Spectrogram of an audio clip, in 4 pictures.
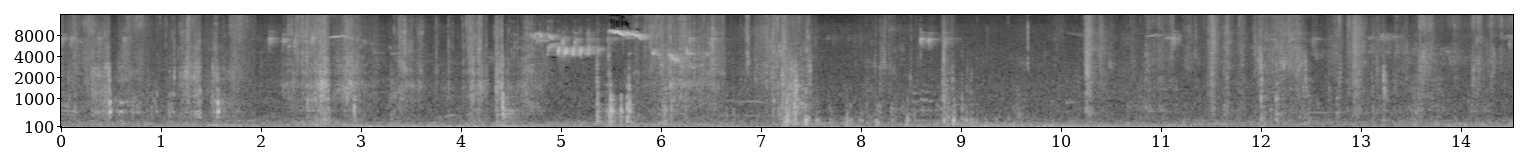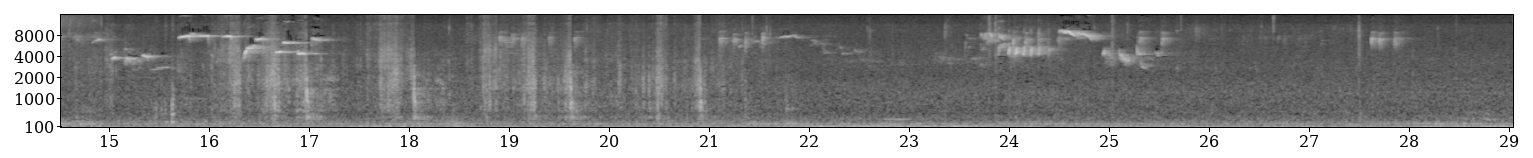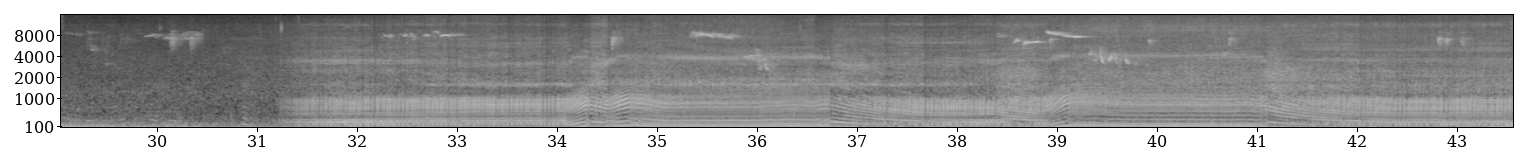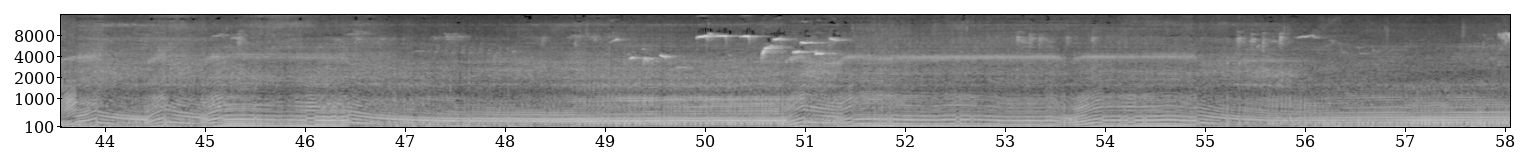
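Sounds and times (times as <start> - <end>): chainsaw engine revving: 0.0 - 9.2, 11.0 - 21.2, 31.2 - 58.0
small birds chirping: 0.0 - 25.9, 29.2 - 58.0.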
